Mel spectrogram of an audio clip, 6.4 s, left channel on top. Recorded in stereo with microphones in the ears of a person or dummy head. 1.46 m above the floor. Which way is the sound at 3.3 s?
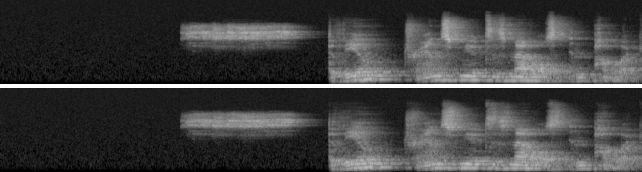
15° left (ahead or behind).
